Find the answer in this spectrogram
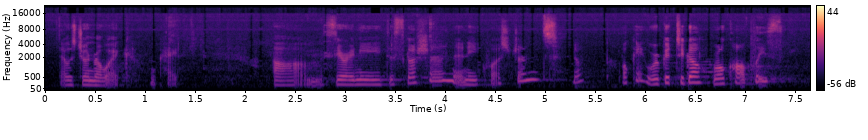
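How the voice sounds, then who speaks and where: A woman pauses often and at length as she talks, with noticeable background noise throughout. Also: moderate pace, big swings in loudness. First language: not English. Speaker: school board president chairing meeting. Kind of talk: formal board meeting proceedings. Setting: in-person board meeting.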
